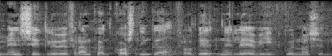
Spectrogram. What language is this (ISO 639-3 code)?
isl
